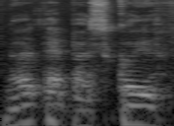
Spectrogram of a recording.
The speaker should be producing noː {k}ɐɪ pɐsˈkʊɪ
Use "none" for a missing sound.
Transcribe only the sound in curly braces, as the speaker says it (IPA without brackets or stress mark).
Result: t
